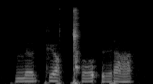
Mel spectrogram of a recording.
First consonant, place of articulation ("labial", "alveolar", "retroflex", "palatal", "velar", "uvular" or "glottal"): alveolar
